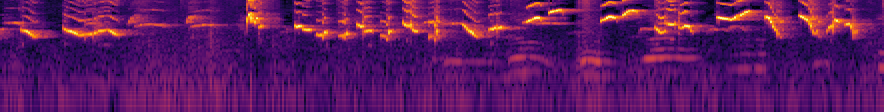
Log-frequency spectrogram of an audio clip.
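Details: Oriental magpie-robin song for prompting idle birds to sing: a lively stream of whistled, trilling and slurred phrases, some lower mellow notes mixed in, nearly without pause.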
